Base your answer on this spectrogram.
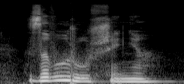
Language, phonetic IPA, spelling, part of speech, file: Ukrainian, [zɐwoˈruʃenʲːɐ], заворушення, noun, Uk-заворушення.ogg
- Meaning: 1. unrest, rioting, disturbances, upheaval 2. verbal noun of заворуши́тися pf (zavorušýtysja)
